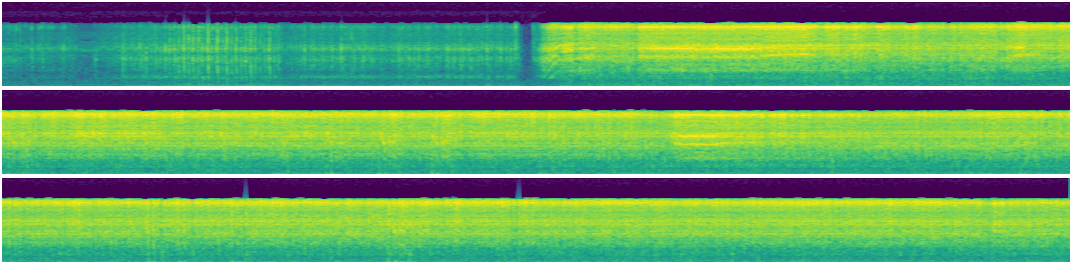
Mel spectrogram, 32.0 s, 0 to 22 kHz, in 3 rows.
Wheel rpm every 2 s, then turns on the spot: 10, 20, 30, 190, 230, 230, 230, 240, 230, 230, 230, 240, 240, 230, 230, 240.
0-4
